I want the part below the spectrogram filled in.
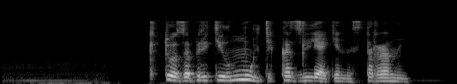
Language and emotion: Russian, angry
